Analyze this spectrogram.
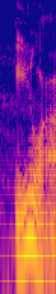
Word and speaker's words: Elon: It's Elon.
